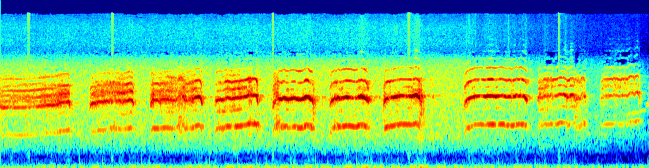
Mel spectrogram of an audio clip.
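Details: Gyrfalcon uttering a rapid series of harsh, nasal, rich-toned calls, each note about a third of a second, repeated roughly twice a second in a steady chattering run, with no other sounds.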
